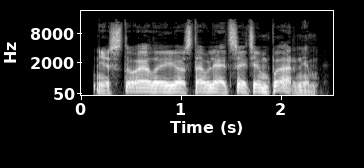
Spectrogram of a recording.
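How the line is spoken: Grumbling. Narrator (Russian): проворчала Сойка

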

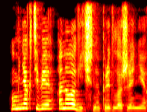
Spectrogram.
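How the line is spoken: Wry snort. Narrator (Russian): хмыкнул Иль

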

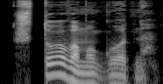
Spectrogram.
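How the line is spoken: Sleepy question. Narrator (Russian): сонно спросил мессир

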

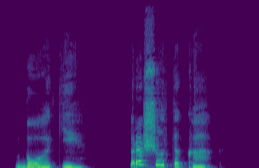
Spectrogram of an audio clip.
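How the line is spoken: Blissful sigh. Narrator (Russian): Келлеер блаженно вздохнула

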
